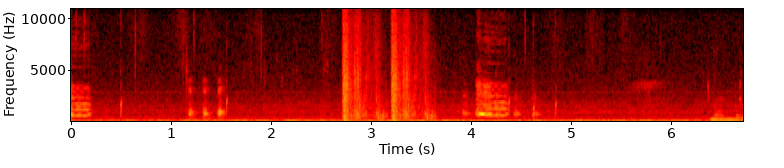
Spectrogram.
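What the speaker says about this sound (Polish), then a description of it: "Banda kurczaków." Chickens cluck in a Minecraft game world, several short clucks and squawks scattered over a quiet background, with a couple of sharper bursts midway.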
